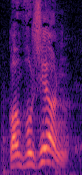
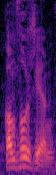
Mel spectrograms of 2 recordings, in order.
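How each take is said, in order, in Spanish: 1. Se dice con acento español. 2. Se dice con acento inglés. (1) "coger una palabra en español" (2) "cambiarle la entonación"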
